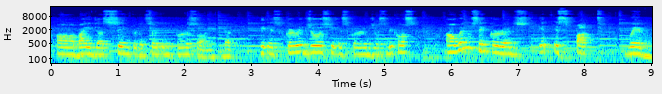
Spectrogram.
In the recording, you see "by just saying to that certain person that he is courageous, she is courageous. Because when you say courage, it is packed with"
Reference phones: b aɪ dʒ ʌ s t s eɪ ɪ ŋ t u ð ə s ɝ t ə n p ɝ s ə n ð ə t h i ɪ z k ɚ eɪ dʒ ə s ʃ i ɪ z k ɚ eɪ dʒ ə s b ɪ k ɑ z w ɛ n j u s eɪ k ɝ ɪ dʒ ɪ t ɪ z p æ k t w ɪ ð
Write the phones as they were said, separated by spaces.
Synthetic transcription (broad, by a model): b aɪ dʒ ʌ s t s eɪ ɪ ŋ t u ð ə s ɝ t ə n p ɝ s ə n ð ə t h i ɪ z k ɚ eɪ dʒ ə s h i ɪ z k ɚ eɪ dʒ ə s b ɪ k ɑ s w ɛ n j u s eɪ k ɝ ɪ dʒ ɪ t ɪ s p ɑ t w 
